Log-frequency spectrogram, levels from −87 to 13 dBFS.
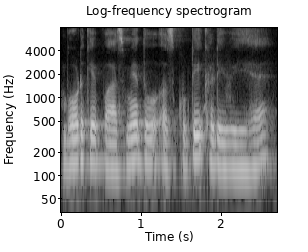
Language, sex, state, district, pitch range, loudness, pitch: Hindi, male, Uttar Pradesh, Saharanpur, 130-150 Hz, -18 LUFS, 140 Hz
